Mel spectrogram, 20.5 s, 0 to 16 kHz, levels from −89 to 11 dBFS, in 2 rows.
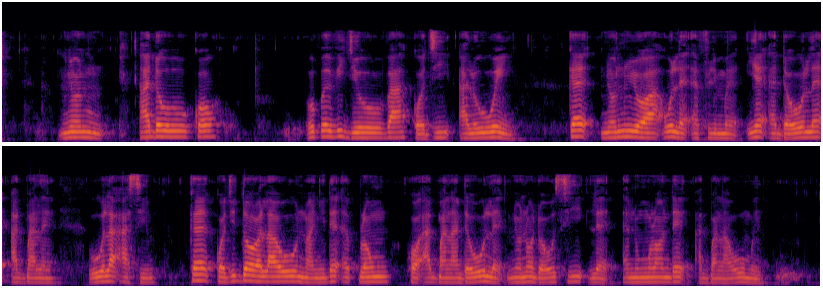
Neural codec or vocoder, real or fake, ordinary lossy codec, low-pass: codec, 16 kHz, 4.8 kbps, FACodec; fake; AAC, 48 kbps; 7.2 kHz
